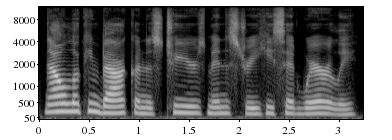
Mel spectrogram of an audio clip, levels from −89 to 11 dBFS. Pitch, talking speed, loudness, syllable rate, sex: 190 Hz, 205 wpm, -19 LUFS, 5.1 syllables/s, female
